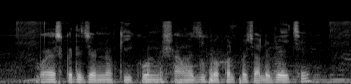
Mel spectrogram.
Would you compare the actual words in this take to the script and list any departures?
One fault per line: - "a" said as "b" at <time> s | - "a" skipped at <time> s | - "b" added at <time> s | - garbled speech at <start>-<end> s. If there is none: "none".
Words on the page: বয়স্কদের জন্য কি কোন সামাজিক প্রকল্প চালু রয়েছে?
none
